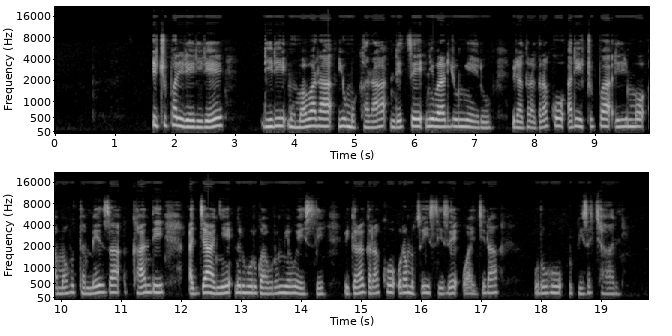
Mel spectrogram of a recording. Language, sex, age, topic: Kinyarwanda, female, 25-35, health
